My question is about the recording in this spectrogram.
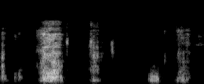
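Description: A horse snorting: a short noisy burst about half a second in, followed by a few shorter, fainter ones.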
